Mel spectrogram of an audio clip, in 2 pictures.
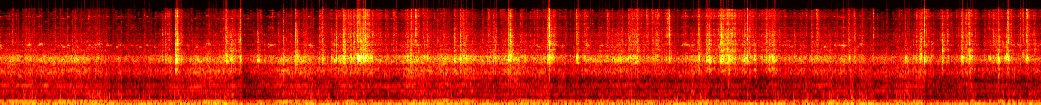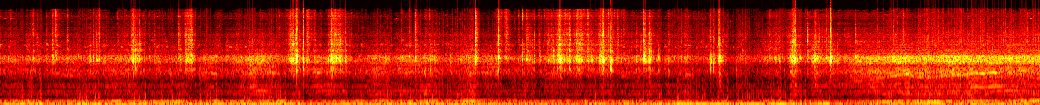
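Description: Citroën Saxo VTS rally car's four-cylinder engine, heard from inside the cabin, revving hard and falling away again and again through gear changes on a special stage. Many sharp clicks and knocks run over it.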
